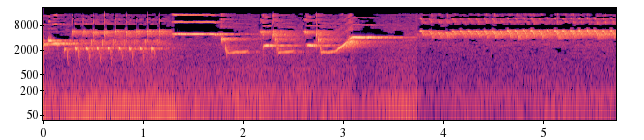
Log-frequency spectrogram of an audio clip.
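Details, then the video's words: Spanish Timbrado canary in classic song for training young birds: a quick trill, then swooping rising and falling whistles, ending in a long, high, rapid rolling trill. "CANTO CLÁSSICO de TIMBRADO ESPANHOL para ENCARTE de FILHOTES"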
